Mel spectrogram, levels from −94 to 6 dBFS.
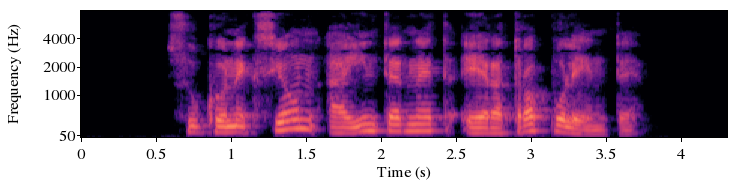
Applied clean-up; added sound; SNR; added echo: neural mask model Resemble Enhance denoiser.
